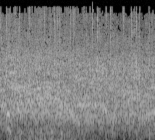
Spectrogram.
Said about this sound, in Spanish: ¿Cuál es la opción correcta? La B. La B. Un aplauso.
